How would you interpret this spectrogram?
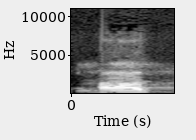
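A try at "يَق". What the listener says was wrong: ইয়া কব জবর ইয়াক। আক নয়, ইয়া কব জবর ইয়াক। ইয়াক।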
